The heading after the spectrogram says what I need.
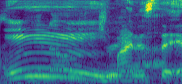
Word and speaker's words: Dreion: I've been calling this man Dreion forever, and he's like, it's Dreion. I tell everybody, like, dream on. You know, Dreion.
